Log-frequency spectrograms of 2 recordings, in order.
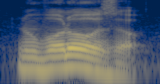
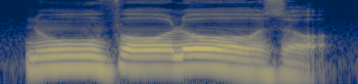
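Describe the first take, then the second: First: Said in the usual way. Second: "nuvoloso" drawn out syllable by syllable; slow model pronunciation. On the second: Shown as a demonstration. Teacher models the first adjective for learners, slow "nuvoloso". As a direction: stretch every vowel of "nuvoloso" slowly.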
